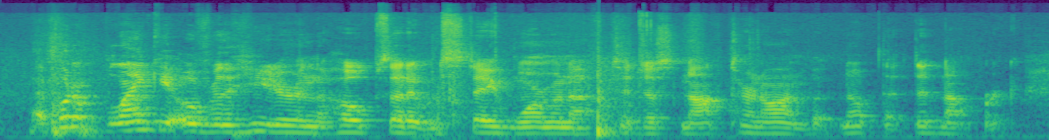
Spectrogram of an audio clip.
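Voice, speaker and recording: A man talks very fast in a fairly high pitch, his pitch varying in an ordinary way over noticeable background noise. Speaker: streamer. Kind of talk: casual chat. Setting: home live stream. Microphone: mic somewhat far away.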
